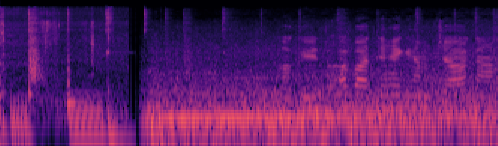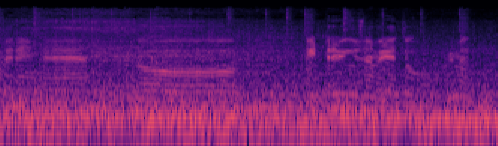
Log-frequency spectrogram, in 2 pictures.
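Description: Inside a moving car: the cabin's steady low engine and road drone, starting suddenly about a second in as background music cuts off.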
